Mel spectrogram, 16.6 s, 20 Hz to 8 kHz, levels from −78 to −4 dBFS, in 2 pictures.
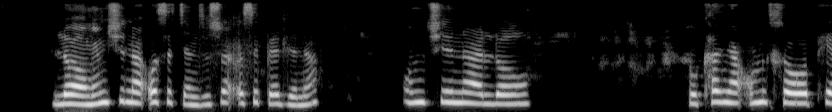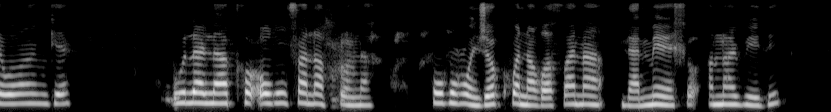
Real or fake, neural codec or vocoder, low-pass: fake; codec, 16 kHz, 2 kbps, X-Codec, HuBERT features, trained on LibriSpeech; 7.2 kHz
